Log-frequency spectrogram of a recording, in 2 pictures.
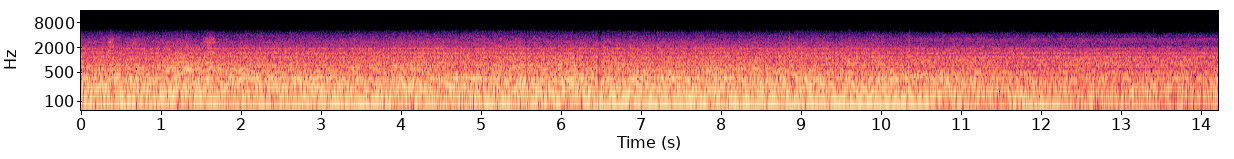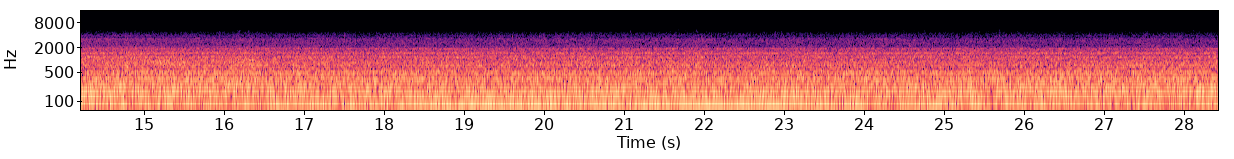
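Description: Cessna 172's piston engine and propeller droning steadily inside the cabin, with airflow noise. About ten seconds in the drone drops to a lower pitch and gets a little quieter, as power comes back for the landing approach.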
